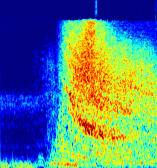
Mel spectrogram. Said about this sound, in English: Okay, I don't know why they use this echo sound whenever they do a flashback. It's kind of annoying if you ask me.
